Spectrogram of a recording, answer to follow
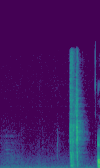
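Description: Near silence, then about one and a half seconds in a short, quick breath in through the mouth, just before talking resumes.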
